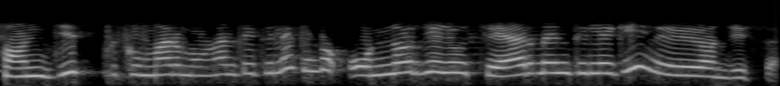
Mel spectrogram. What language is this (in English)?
Odia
